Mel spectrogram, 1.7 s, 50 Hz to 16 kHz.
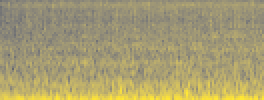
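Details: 1986 Ford Mustang LX Foxbody V8 idling on a cold day after high-torque mini starter install, not run in a while: steady low rumbling idle with even smooth beat, no knocks or ticks; normal idle, alternator reading 14 volts.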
